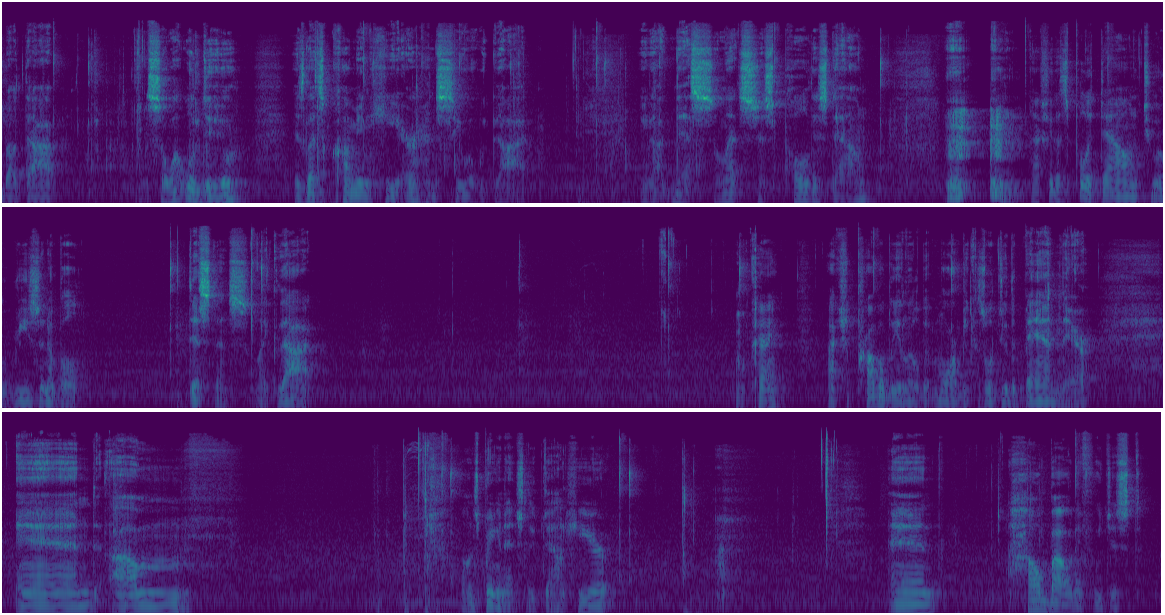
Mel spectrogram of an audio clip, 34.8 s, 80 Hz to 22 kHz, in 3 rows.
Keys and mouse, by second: 3.2 Tab, 5.9-13.3 drag, 18.3-27.4 drag, 22.1 a, 27.4 ctrl+r, 30.0 a, 33.5 ctrl+r.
